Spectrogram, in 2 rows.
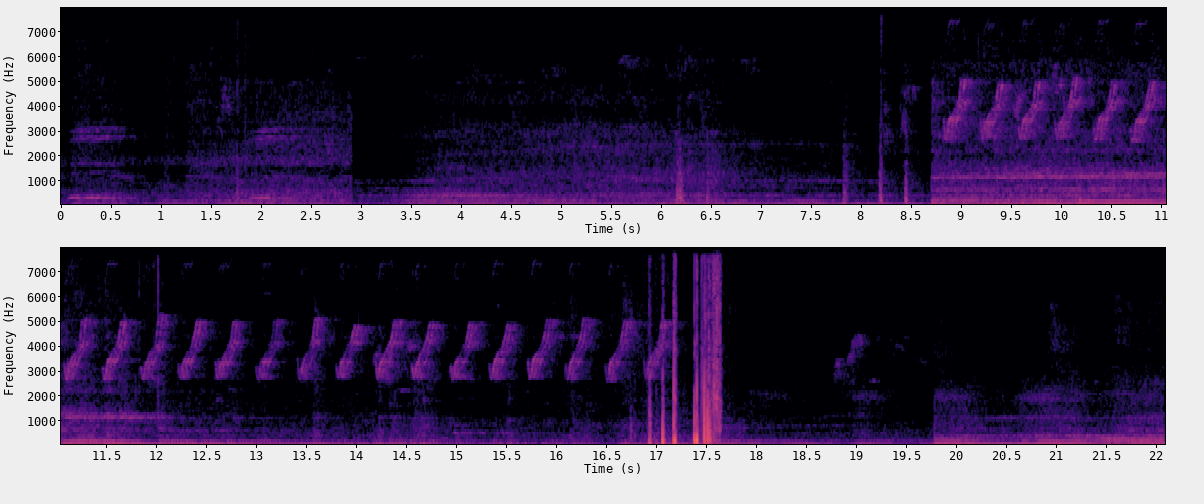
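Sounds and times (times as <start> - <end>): bird chirping: 8.2 - 17.6, 18.8 - 19.8.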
